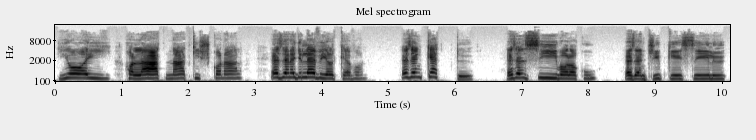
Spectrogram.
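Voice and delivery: high, eager little elf voice, marveling; a tiny elf gushing over painted eggs; high elf voice full of wonder. A narrator's reading. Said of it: "áradozott kis cimborájának".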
